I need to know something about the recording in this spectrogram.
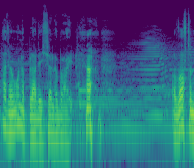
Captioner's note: laughs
